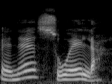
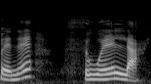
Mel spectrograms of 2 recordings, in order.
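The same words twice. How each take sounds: First: The z is said like a plain s. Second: The z is said with the tongue between the teeth. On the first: "중남미 사람들은" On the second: "스페인 사람들은 베네수엘라 혀를 물고 하겠죠"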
